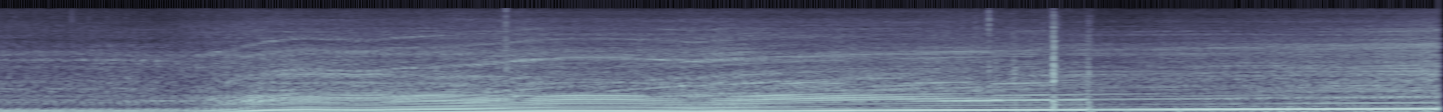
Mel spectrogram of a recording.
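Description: A motorcycle engine revs up and roars as it pulls away, its pitch rising.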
